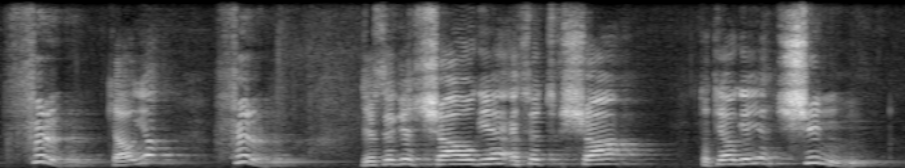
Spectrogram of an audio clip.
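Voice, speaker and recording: A man teaches English sounds in a fairly high voice. He sounds out each example word slowly and asks questions that he answers himself. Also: expressive. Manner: repeats words slowly, asks and answers his own questions. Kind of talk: phonics lesson.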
